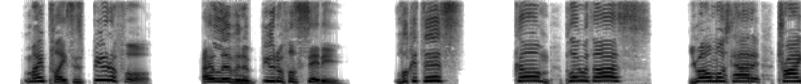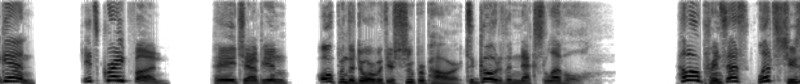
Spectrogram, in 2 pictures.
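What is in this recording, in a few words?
American English male children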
